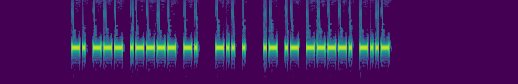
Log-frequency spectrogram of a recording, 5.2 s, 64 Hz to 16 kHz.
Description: Morse code, heard as a keyed tone, about 47 wpm, 700 Hz. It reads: NO1N DE AA9X
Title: USA Callsign DE Callsign - 4 Characters - 45wpm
